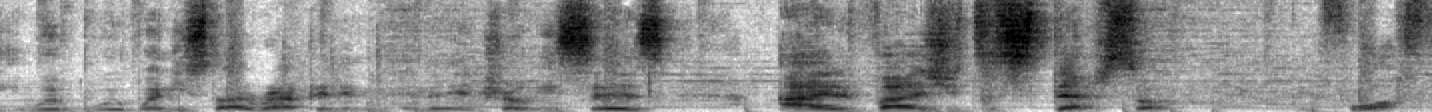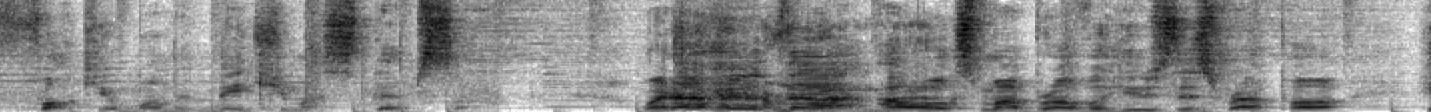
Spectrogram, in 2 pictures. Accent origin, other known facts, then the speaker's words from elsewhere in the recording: Liège, Wallonia, Belgium; moved away; I was born in Liège, man.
